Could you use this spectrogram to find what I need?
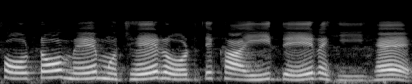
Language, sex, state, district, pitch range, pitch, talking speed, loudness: Hindi, female, Madhya Pradesh, Katni, 225-275 Hz, 250 Hz, 115 wpm, -15 LUFS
